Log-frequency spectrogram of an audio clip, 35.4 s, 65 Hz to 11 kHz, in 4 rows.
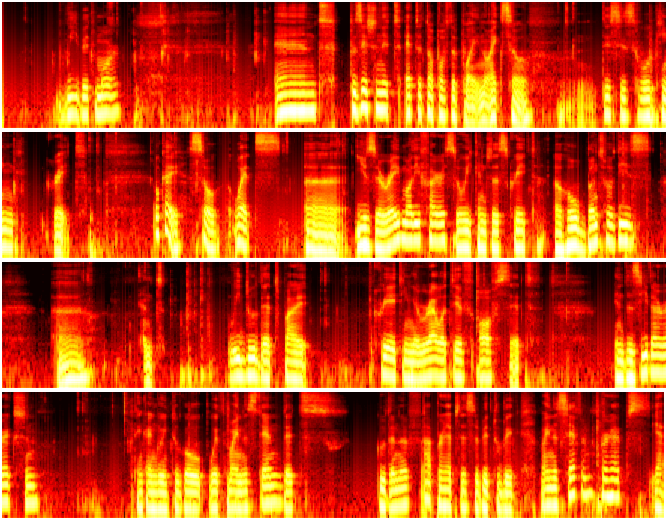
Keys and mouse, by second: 2.9 g, 4.1 click, 8.5 g, 9.9-11.3 drag, 12.4-13.5 middle drag, 15.7-17.3 middle drag, 17.5-18.6 middle drag, 24.2-27.4 middle drag, 29.1-30.5 middle drag, 32.3 middle click, 34.8 middle click.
